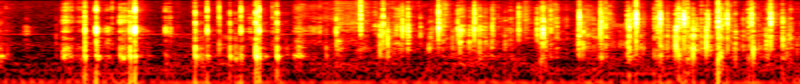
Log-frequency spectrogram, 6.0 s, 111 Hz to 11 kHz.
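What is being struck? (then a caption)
Hard plastic game controller. Fingernails tap rapidly on the grips and shell of a hollow, translucent purple Nintendo 64 controller made of hard plastic. The result is a quick, uneven run of sharp, dry clicks with a bright, high edge, each stopping almost instantly, over a faint low hum.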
